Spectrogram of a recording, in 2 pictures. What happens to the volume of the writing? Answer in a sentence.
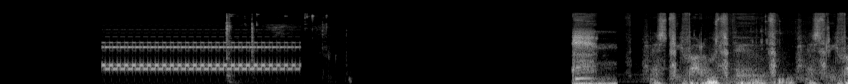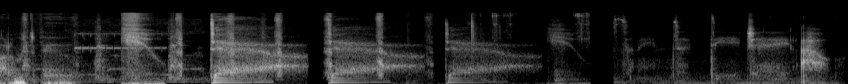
The volume of the writing goes down, then up.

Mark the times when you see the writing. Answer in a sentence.
The writing can be heard from 6.2 to 12.8 s.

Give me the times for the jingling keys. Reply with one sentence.
The jingling keys can be heard from 2.2 to 3.5 s, from 7.1 to 8.0 s and from 13.2 to 14.4 s.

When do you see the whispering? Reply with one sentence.
You can hear the whispering from 5.7 to 16.8 s.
